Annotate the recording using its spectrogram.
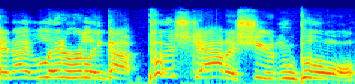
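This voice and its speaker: Projecting a raised voice, a woman speaks with an extremely high pitch and a bright, sharp tone. Her pace is very slow, with ordinary pitch variation. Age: 50s. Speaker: vlogger sharing personal story. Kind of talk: personal testimony monologue.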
